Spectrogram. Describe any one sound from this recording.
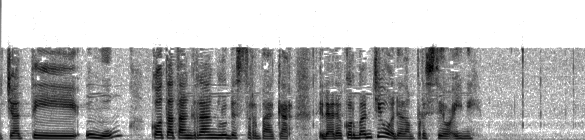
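A young woman reads out the news clearly into a microphone.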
